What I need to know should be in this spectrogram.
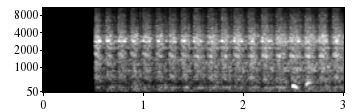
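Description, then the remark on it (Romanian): After a brief silence, a car engine is cranked and turns over, a fairly loud, steady rasping roar with a rapid rhythmic pulse that continues to the end, with no voices. “Da, mă purnește, mă!”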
